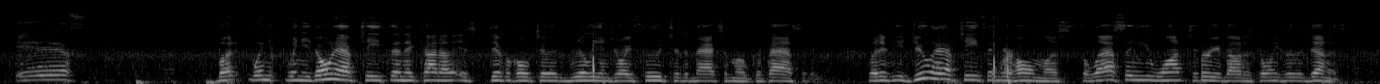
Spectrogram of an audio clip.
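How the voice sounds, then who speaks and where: Against noticeable background noise, a man with a high pitch speaks at a moderate pace with ordinary pitch variation. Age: 50s. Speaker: homeless camper livestreamer. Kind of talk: casual livestream chat. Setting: live stream. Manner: halting.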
